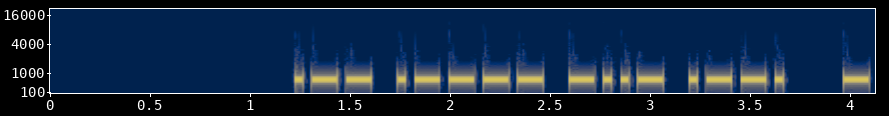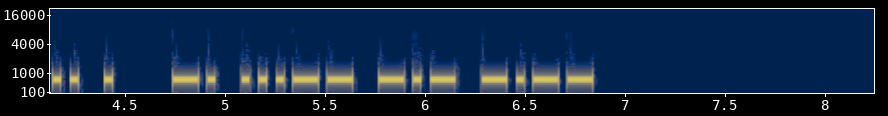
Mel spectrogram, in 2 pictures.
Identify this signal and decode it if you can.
Morse code, heard as a keyed tone, about 28 wpm, 700 Hz. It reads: W1XP DE N3KY
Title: USA Callsign DE Callsign - 4 Characters - 28wpm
